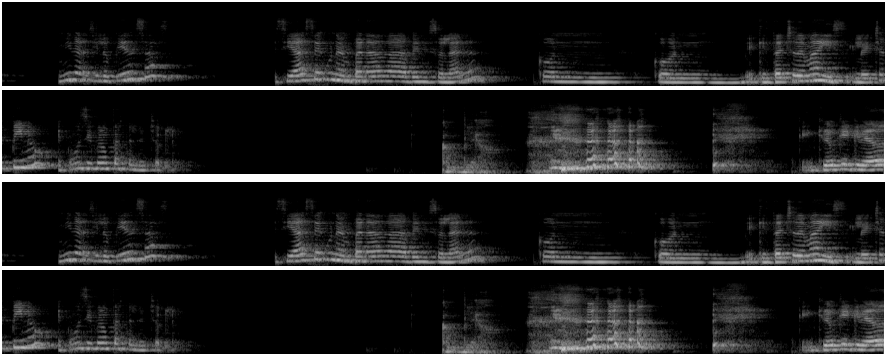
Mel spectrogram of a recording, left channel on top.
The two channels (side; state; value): both; identical; correlation 1.00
